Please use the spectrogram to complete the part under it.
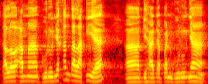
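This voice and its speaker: A kiai from Kroya hosts a religious TV show in a high voice. He chats casually and jokes a lot, then slips into melodic chanting. He is recorded in a television studio. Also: flat delivery, moderate pace. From Kroya, Central Java. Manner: playful, joking, breaks into sung recitation.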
